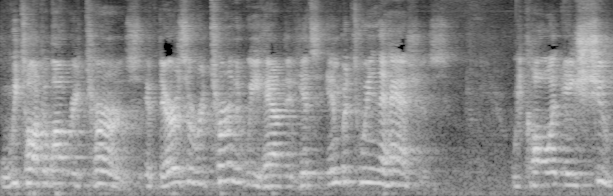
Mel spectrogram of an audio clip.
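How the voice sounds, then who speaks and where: A raised, projected voice at a moderate pace, fairly even in intonation, with audible room echo. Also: man. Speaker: football coach presenter. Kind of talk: lecture. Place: hall.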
